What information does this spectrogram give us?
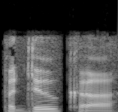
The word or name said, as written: Paducah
